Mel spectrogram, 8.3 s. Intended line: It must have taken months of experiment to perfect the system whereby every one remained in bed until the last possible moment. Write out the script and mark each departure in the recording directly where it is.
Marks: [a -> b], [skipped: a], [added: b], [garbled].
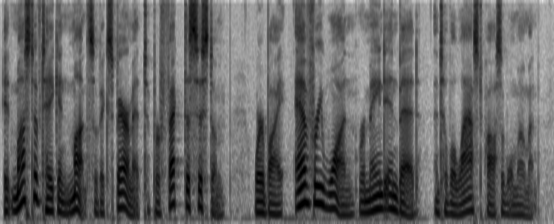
It must have taken months of experiment to perfect the system whereby every one remained in bed until the last possible moment.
